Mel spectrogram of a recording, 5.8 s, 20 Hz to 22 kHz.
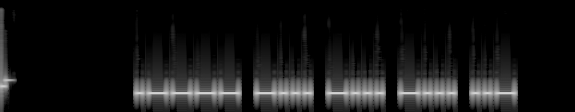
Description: Morse code, heard as a keyed tone, about 20 wpm, 700 Hz. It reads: 1BBBU
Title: Five Challenging Letter-Number Combinations 20wpm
